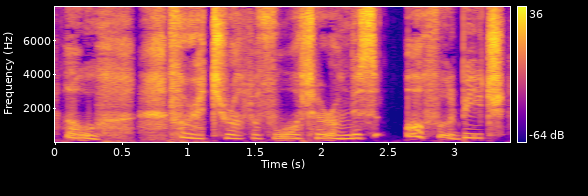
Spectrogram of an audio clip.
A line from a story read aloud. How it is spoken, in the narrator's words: she cried in agony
